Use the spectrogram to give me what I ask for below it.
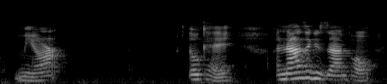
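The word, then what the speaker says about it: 明儿: Another example, 明天, but if you 儿化明天, it will be 明儿. 你明儿干什么？明儿。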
